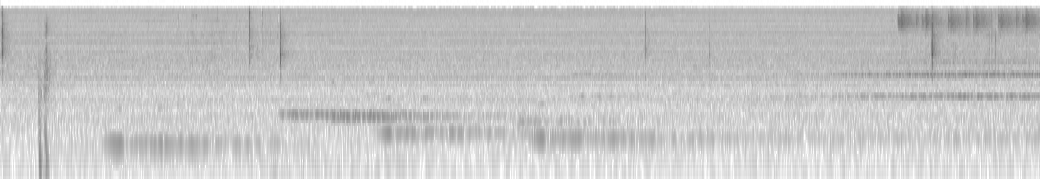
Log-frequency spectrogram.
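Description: Soft electronic tones play from a video game.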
